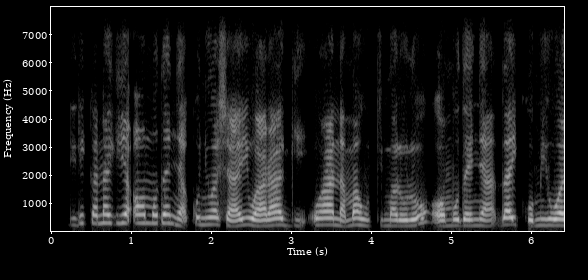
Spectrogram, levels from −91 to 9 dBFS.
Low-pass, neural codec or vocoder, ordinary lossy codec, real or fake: 7.2 kHz; none; Opus, 16 kbps; real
